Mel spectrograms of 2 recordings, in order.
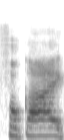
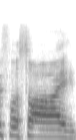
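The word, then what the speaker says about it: foci: एक सिंगल को फोकस कहते हैं, लेकिन एक से ज्यादा को फोकाई कहते हैं। अब आप देखिए, लिखा भी फोसी फोकी नहीं, इसकी प्रोनाउंसिएशन भी अलग है, फोकाई। और हाई से फसाई भी पढ़ते हैं। वो अमेरिकन ब्रिटिश इंग्लिश में फर्क है, आप फोकाई बोल सकते हैं, फोकाई।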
